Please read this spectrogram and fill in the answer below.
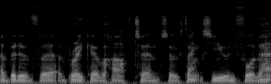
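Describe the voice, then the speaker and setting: Fairly low-pitched male voice, dark and mellow, with fairly even intonation at a fairly quick pace over a quiet background. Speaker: church pastor. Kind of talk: fervent prayer, spoken extempore to God. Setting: video recording for an online church service. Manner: earnest, hesitant with filler words. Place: home room. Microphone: webcam.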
